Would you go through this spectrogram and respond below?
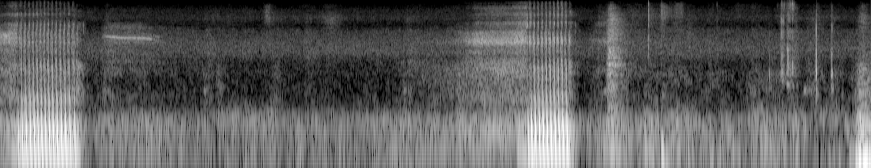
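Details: Woman snoring after a tiring workday: two loud, low rattling snores about five seconds apart, quiet breathing between, faint room noise.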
